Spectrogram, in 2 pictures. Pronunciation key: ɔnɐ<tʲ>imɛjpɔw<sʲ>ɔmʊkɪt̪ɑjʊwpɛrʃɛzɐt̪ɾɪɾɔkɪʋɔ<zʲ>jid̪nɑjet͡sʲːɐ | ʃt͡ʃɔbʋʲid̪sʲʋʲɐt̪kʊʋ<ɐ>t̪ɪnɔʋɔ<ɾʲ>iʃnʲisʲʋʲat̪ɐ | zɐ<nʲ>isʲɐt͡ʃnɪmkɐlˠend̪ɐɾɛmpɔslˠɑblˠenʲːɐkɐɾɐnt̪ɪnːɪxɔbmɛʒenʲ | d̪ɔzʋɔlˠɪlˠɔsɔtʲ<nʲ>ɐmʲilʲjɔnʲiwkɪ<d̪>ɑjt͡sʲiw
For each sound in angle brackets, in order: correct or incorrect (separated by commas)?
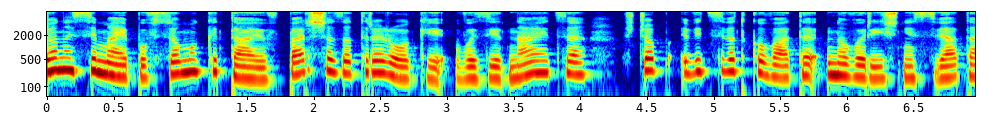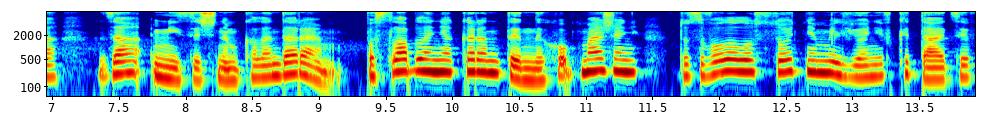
incorrect, correct, correct, incorrect, correct, incorrect, correct, incorrect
